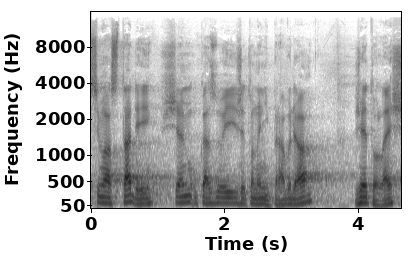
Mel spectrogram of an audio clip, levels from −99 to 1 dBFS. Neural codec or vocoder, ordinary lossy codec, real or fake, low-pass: none; MP3, 96 kbps; real; 14.4 kHz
